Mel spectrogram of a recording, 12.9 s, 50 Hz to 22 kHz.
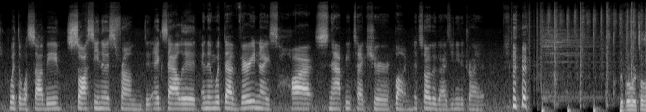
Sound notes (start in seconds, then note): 10.2 laughs; 10.6 up-tempo percussive jazzy music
